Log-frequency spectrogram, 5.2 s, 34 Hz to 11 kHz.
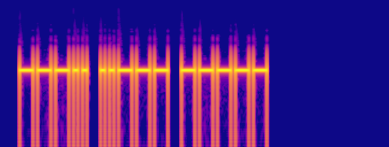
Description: Morse code, heard as a keyed tone, about 20 wpm, 700 Hz. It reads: 820
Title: Numbers - 3-Digit 20wpm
